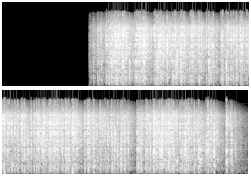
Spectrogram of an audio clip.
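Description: A string of firecrackers going off in a rapid, dense crackle that starts suddenly about a second in and keeps on without a break.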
